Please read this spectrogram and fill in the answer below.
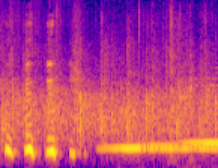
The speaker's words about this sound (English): And as you step through the doors, there is an uproarious applause.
